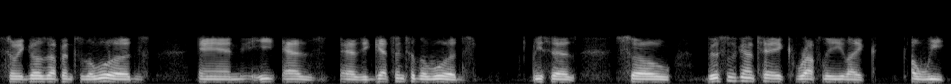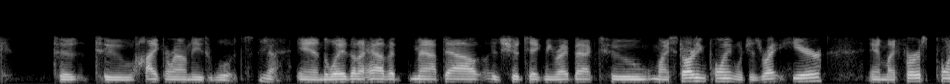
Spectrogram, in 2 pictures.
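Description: Speech sent through the AMR narrowband mobile codec at a low rate, fitting about 5.9 kbps, loses everything above 3.6 kHz and sounds buzzy and synthetic throughout.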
